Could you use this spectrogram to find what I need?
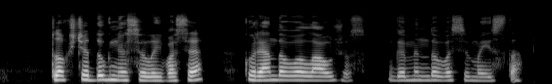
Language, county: Lithuanian, Kaunas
